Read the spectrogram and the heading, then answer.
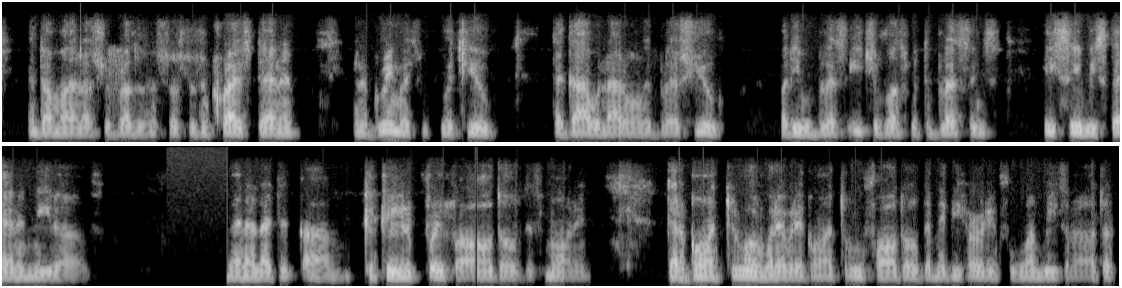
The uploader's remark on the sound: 6AM Prayer Call. Live Prayer.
